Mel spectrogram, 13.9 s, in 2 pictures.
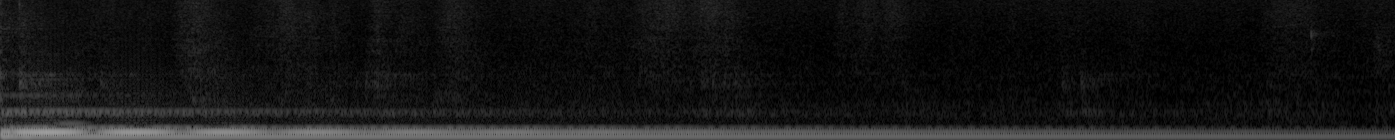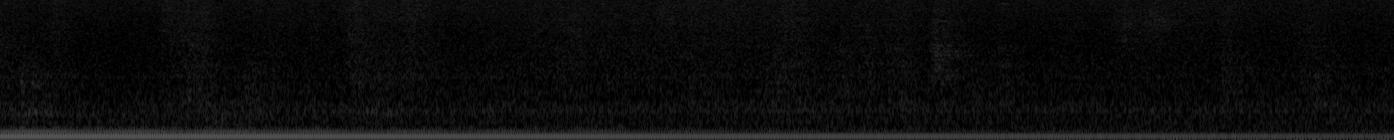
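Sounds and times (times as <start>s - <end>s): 
kempul gong of a gamelan: 0.0s - 8.8s.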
